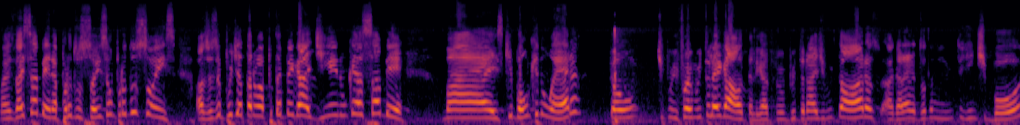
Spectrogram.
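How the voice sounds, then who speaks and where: A man's extremely high voice with lively intonation, at a very fast pace, with a dry, close sound and no echo. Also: big swings in loudness. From Sorocaba, interior of São Paulo, Brazil. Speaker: reality show contestant and online content editor. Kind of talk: casual interview. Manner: casual slangy, hesitant with fillers.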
